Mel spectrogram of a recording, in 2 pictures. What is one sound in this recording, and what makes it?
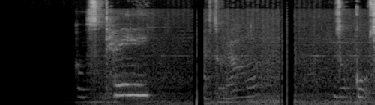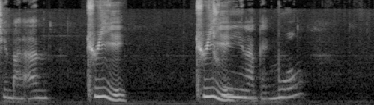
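A young woman speaks close to a microphone, reading out words slowly.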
